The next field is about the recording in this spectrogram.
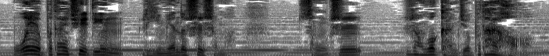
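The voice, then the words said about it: Speaking quietly, hushed voice. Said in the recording (Chinese): “小声的说”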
